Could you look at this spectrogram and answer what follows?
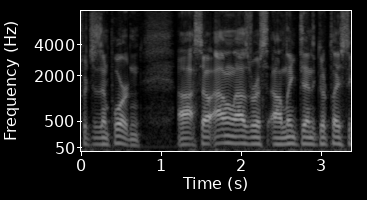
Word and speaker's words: Lazaros: And in LinkedIn is Alan, Lazaros. Is it Lazaro? Lazarus, but it's spelled with an OS instead of a US. Yeah. Okay, with an OS, which is important. So Alan Lazarus on LinkedIn, good place to get a hold of you.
